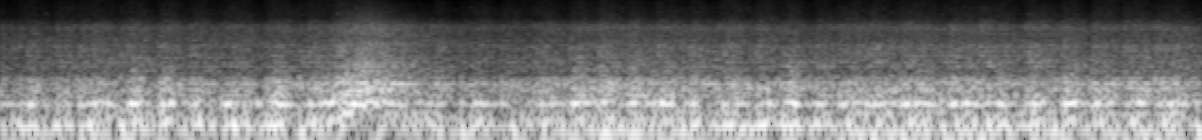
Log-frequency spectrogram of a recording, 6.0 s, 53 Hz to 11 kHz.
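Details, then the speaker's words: Turbo Trans Am of about 1200 hp on the dyno after fixing a possibly mislabelled sensor (maybe the MAP sensor) that had it running soft. It pulls hard and clean under load with a full, steady roar and no stumble. It sounds better and made real horsepower. "oh that sounded better did you see that fireball that sounded better that sucking loud"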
